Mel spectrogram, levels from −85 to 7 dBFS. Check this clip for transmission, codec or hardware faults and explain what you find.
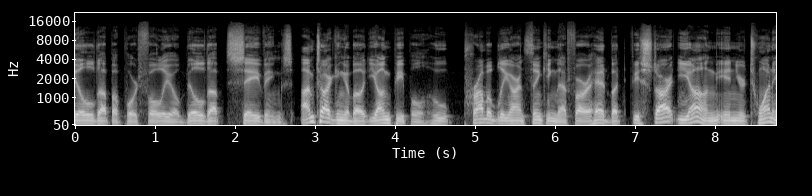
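No transmission, codec or hardware fault can be heard anywhere in the speech, which keeps a steady, continuous signal throughout.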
